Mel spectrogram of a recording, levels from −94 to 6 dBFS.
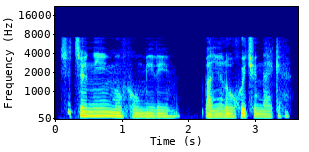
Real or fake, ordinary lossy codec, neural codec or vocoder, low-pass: fake; MP3, 64 kbps; codec, 16 kHz in and 24 kHz out, 0.4 kbps, LongCat-Audio-Codec, two codebook decoder; 7.2 kHz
